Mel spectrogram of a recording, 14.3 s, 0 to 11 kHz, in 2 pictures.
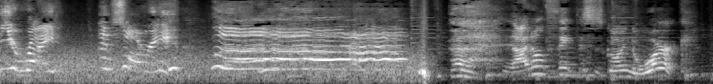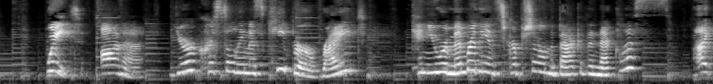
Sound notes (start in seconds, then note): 1.0 screams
